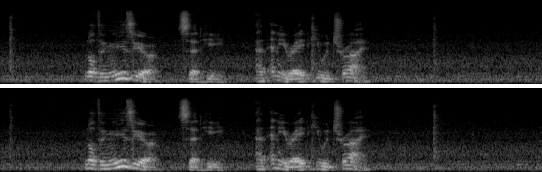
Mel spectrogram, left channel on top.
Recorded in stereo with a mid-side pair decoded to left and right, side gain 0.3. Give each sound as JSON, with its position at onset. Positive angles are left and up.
{"t": 0.8, "sound": "a man speaking", "azimuth_deg": -5, "distance_m": 1.9}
